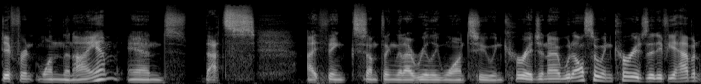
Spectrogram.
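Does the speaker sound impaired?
No.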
